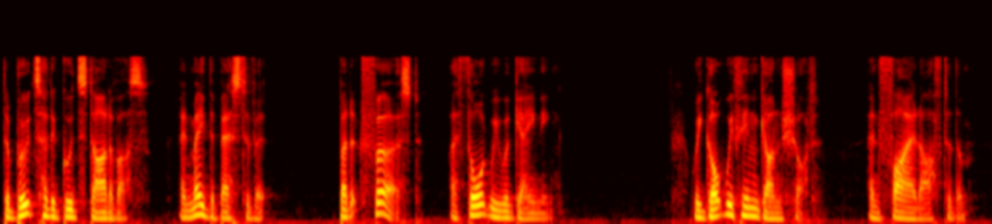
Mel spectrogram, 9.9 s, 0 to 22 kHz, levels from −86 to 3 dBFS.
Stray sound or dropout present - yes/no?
no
